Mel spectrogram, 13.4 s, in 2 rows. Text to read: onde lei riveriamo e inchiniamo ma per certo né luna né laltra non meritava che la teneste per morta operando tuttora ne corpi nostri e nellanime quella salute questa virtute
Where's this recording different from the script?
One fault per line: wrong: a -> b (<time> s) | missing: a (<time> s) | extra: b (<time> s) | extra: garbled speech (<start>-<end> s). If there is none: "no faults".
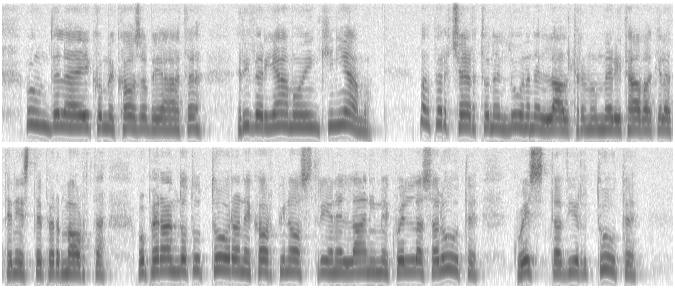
extra: come cosa beata (0.9 s)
